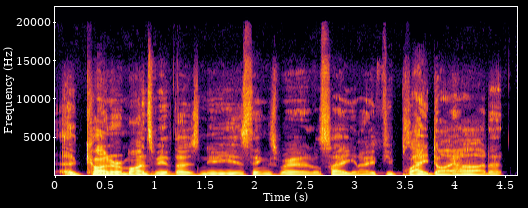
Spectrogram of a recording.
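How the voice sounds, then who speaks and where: A man co-hosting a podcast, chatting casually and thinking aloud in halting phrases. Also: fairly low pitch, level tone, smooth, no echo, clean studio sound. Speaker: podcast host.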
